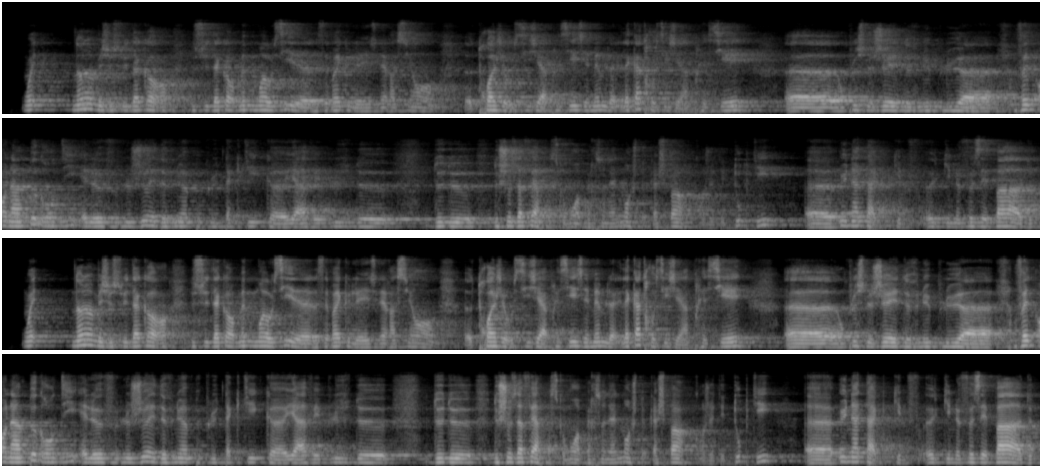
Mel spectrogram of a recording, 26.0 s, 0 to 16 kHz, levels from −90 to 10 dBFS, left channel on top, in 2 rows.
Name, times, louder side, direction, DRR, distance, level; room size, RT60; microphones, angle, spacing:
voice 1, 0.9-15.7 16.0-22.6 23.0-25.9, right 3 dB, 50° right, 8 dB, 0.5 m, -32 dB
26.5 x 11.0 x 2.7 m, 2.7 s
head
